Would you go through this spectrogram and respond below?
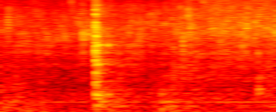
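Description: Pork chops sizzle in a pan with a steady, bright frying hiss, close by, and one brief sharper crackle partway through.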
